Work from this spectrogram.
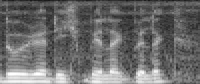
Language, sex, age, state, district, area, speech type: Assamese, male, 18-30, Assam, Nagaon, rural, spontaneous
